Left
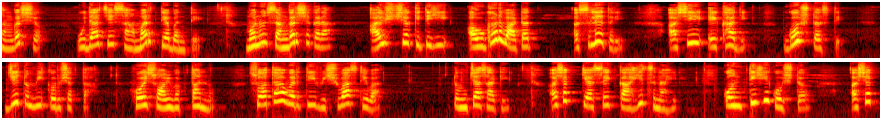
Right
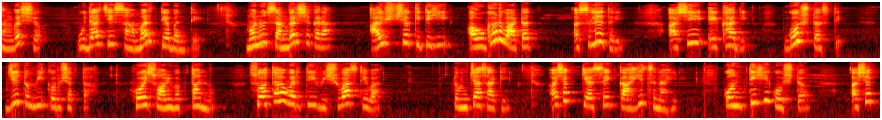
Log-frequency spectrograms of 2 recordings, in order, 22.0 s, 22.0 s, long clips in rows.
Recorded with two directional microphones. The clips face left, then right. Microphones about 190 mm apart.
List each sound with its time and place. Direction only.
0.0 s a woman's voice: 30° left (ahead or behind)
